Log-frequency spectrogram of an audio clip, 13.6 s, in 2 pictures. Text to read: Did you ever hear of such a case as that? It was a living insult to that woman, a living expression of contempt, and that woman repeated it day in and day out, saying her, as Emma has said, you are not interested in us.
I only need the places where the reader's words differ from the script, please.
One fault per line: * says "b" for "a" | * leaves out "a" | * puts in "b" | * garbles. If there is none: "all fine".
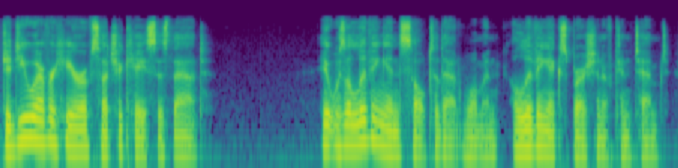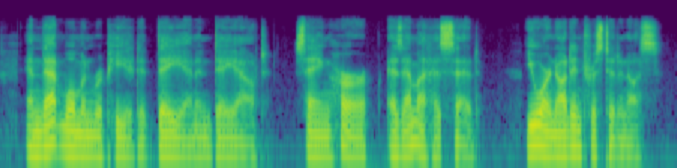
all fine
